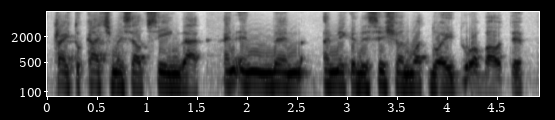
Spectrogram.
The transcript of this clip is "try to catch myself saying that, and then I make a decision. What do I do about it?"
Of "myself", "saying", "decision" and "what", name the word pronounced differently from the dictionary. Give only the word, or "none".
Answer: decision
